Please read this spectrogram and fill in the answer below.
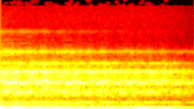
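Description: Closing jingle of a news channel's logo ident: a sustained chord dying slowly away.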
